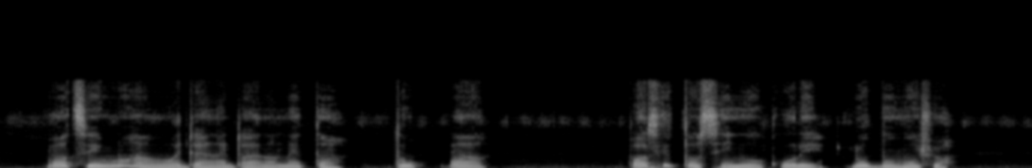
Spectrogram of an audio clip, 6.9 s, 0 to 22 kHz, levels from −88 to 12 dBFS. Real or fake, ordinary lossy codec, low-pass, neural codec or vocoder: fake; none; none; codec, 24 kHz, 1 kbps, SNAC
